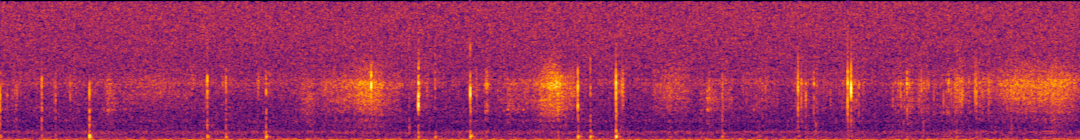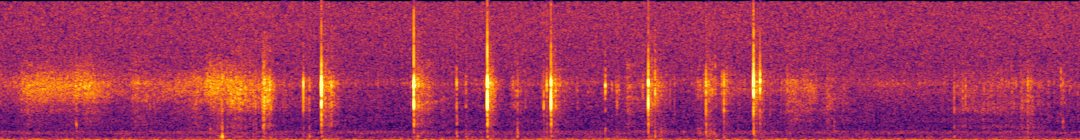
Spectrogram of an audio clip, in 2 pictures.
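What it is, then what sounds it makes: Fabric baseball cap. A blue Red Sox baseball cap with a floral print, with a structured fabric crown and brim and a hollow inside, is held in both hands while long nails scratch and tap its fabric front panel. Soft, dry scratching and scattered light, brief taps sit over a steady low hum.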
